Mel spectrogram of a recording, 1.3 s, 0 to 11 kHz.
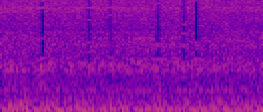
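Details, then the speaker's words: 2002 Dodge Stratus 2.7L, fully warm after about three miles' drive, after replacing transmission control solenoid; earlier loud whine from driver side of engine/transmission now gone. Low even engine rumble, no whine: normal running. "heated everything up everything's nice and warm it sounds a lot better can't hear that loud whining noise anymore"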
